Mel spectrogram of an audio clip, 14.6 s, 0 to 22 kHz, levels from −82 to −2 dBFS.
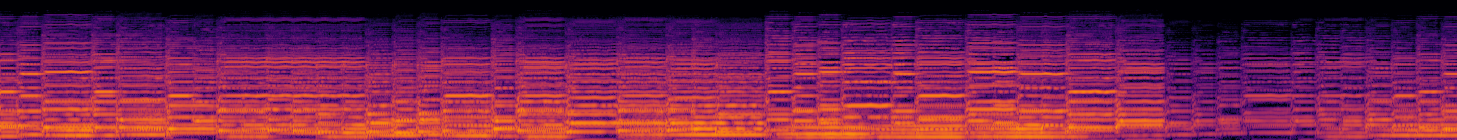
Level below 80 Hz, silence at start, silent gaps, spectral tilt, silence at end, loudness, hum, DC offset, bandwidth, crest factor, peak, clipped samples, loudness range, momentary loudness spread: -56 dBFS; 0 s; none; -4.5 dB/octave; 0 s; -22 LUFS; none; under 0.1%; 16 kHz; 14 dB; -10 dBFS; under 0.1%; 5 LU; 12 LU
